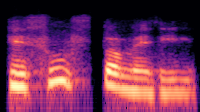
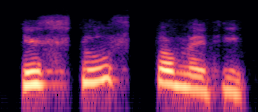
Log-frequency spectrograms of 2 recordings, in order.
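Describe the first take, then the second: First: Said in the usual way. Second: Higher, emphatic cry of fright on Qué. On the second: Shown as a demonstration. Teacher acting out a near miss for students, emphatic fright. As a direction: really exclaim it, like the van nearly hit you. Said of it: "de una manera más enfática".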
